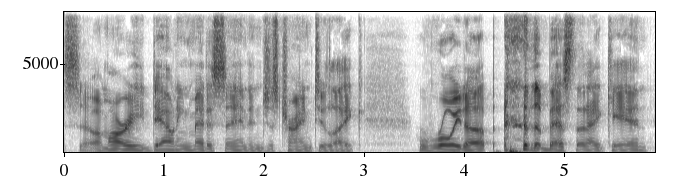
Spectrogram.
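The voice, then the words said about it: Slightly deeper, congested sick voice. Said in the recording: “I'm starting to get sick. I don't know if you could hear in my voice this time. It's a little deeper drainage in my throat.”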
